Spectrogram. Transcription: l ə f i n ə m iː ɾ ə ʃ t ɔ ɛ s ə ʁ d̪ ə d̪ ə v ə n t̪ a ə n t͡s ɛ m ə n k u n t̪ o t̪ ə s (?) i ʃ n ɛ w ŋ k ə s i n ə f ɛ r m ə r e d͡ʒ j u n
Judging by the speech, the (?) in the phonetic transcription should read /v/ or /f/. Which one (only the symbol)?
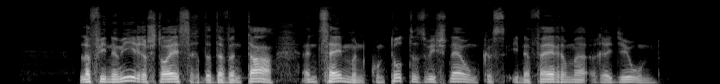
v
